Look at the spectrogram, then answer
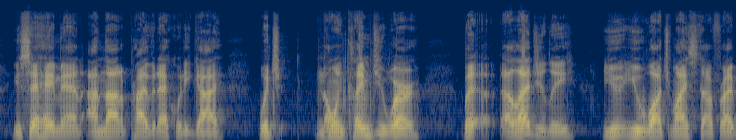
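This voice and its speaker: Man, young adult, combative sarcastic rant, bright voice, dry close mic. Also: fairly high pitch, no echo. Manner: combative, sarcastic, reads messages aloud. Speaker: stock commentary streamer. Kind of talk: heated casual rant.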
